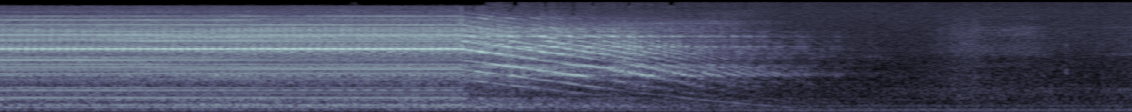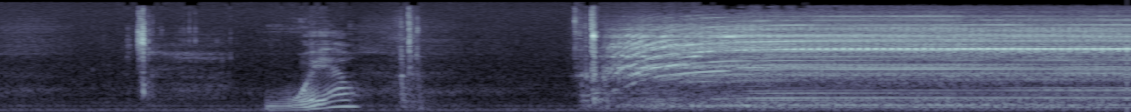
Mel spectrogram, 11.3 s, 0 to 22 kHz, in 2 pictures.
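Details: Aquahot 400D RV diesel boiler: a high steady burner motor whine winds down, goes quiet, then spins back up with no combustion rumble. There is no raw fuel smell. The motor turns but never lights.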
